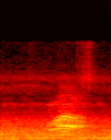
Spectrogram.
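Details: Bagira, a black pet cat chatting back to its owner, makes a brief high-pitched mew that swells and drops away within a fraction of a second, over soft room noise.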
